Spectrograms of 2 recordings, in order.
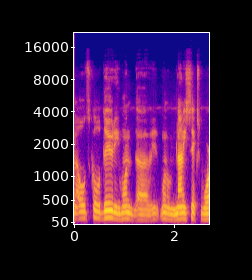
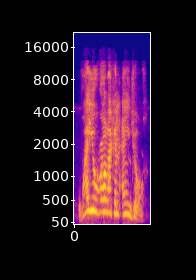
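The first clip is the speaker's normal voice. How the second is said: much higher, louder broken-English jab; Seneca impression; 9 semitones higher, 6 dB louder than usual. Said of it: "I got a good Seneca impression".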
